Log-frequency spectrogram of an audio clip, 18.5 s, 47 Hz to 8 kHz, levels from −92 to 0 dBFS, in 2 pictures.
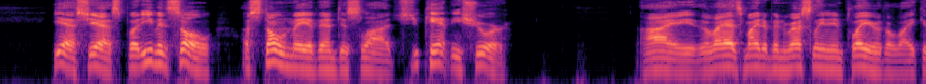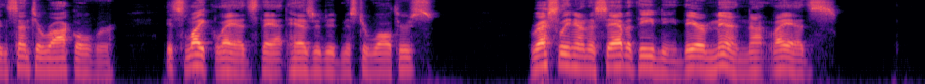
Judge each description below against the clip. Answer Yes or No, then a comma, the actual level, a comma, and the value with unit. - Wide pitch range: No, average, 4.1 semitones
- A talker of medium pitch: No, low, 120 Hz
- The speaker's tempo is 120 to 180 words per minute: Yes, average, 160 wpm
